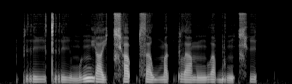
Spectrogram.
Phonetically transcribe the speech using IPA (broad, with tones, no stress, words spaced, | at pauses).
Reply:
priː˧triː˨˩ mɯ˥˩ŋja˧jt͡ɕʰa˦˥p̚sa˧w ma˦˥k̚pla˧m ŋu˧a̯bɯ˩˦ŋt͡ɕʰi˦˥t̚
